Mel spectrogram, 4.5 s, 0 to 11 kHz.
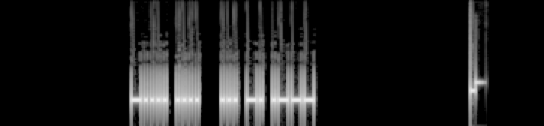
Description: Morse code, heard as a keyed tone, about 44 wpm, 700 Hz. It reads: 6H SNJ
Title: Winter Field Day Exchanges Encore 45wpm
